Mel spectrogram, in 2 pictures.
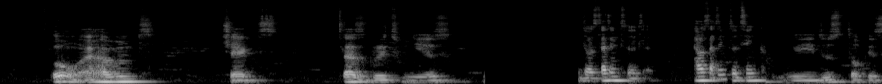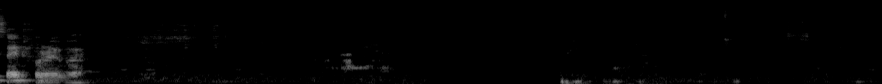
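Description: Just after "great news", at 4.85 s, the player most likely ran short of data or had its playback thread blocked. The result is a playback stall: the speech cuts out in mid-flow and leaves about 0.94 s of silence until 5.79 s. When output resumes, the backlog is drained by a catch-up at higher speed. From 5.79 to 7.66 s the player resamples to 1.5 times normal speed, so the speech rushes and its pitch jumps by roughly seven semitones. Normal pace returns before "we do stuck inside".

A second playback stall starts at 13.12 s and is likely caused by the same kind of data starvation or blocking. This one is longer, about 1.26 s of dead silence, and the sound comes back at 14.38 s.

The catch-up after it is gentler. From 14.38 to 17.38 s the speech runs at 1.1 times speed and sits about a semitone and a half sharp. That is enough to sound slightly hurried and raised before it settles back to normal.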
